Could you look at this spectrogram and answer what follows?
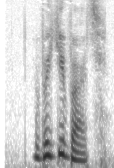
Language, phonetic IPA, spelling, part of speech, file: Russian, [və(j)ɪˈvatʲ], воевать, verb, Ru-воевать.ogg
- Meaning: to fight, to war, to wage war, to be at war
